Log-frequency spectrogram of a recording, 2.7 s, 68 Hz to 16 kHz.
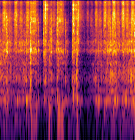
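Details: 1926 Nelson Brothers hit-and-miss single-cylinder engine, oiler on, fuel knob turned up slightly: irregular puffs and firing bursts with light mechanical clatter between; running normally again after small adjustments.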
